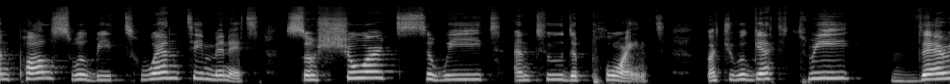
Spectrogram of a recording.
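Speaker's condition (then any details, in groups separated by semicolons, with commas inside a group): No condition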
